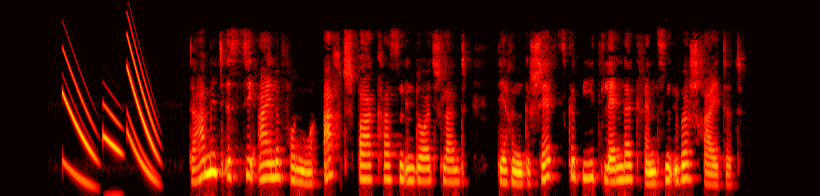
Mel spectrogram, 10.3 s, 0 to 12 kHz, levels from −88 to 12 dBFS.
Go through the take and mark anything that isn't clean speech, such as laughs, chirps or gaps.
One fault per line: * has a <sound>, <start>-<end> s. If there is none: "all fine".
* has a chirp, 0.8-2.0 s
